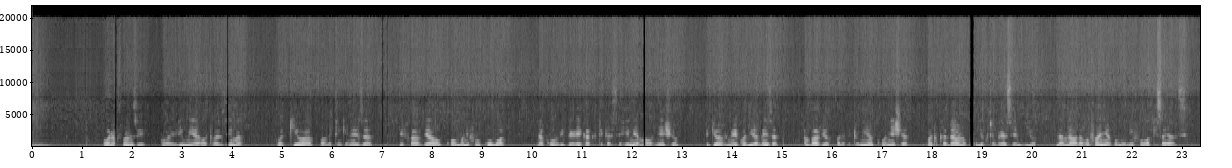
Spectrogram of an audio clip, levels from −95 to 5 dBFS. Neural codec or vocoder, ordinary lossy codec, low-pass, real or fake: none; Opus, 24 kbps; 19.8 kHz; real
